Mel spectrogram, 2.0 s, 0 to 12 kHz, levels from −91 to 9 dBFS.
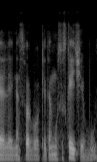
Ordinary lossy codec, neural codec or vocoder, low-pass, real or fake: Opus, 24 kbps; none; 7.2 kHz; real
